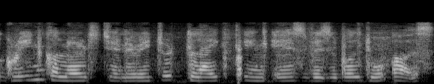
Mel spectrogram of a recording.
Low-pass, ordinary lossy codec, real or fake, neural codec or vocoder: 7.2 kHz; MP3, 48 kbps; fake; vocoder, 44.1 kHz, 80 mel bands, Vocos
